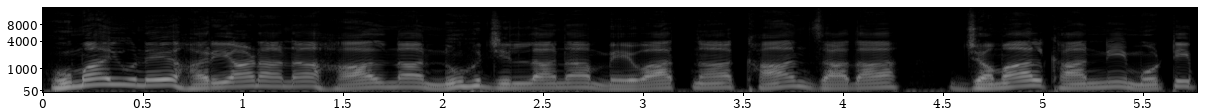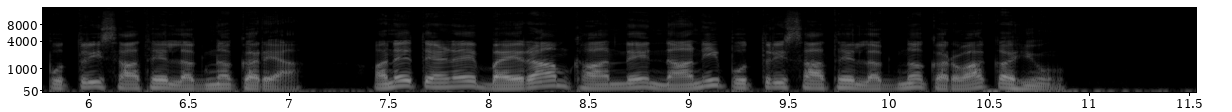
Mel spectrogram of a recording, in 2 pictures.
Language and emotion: Gujarati, neutral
